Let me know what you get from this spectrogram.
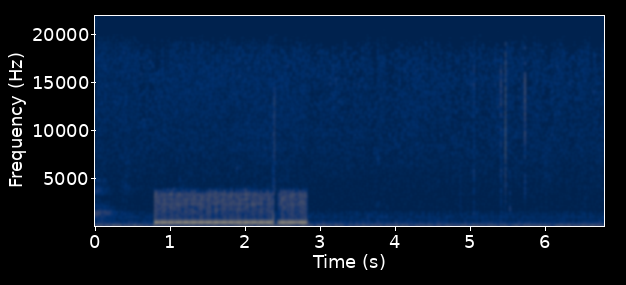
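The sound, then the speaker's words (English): A single two-second burst of a phone's ringback tone, a steady electronic purr heard through the earpiece, followed by several seconds of quiet line hiss while the call goes unanswered. “Can you hear the ringing?”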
